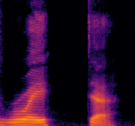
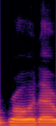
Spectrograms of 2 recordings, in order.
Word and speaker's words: Royda: Her name is Royda. R-O-Y-D-A. How hard is that? Royda. They call her Rhoda, Randa, Rhonda. Like, mine, this woman that known me 30-something years, and she still can't say your name? Like, even if I had to say, Roy, duh, every time I said it, I'm going to make sure that I say it right.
